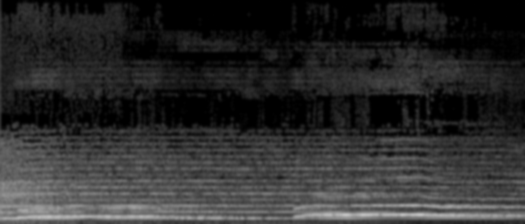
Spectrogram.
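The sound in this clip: Air raid sirens wail without pause, a loud sustained tone rich in harmonics that steps upward in pitch a couple of times and holds steady between the steps. No voices are heard.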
